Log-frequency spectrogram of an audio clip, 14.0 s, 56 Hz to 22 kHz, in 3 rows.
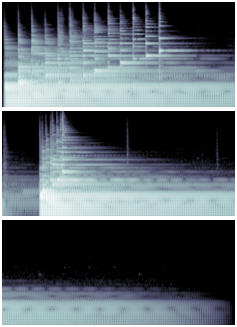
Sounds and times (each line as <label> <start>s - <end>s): Arpeggio from a paraguayan harp 0.0s - 10.0s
